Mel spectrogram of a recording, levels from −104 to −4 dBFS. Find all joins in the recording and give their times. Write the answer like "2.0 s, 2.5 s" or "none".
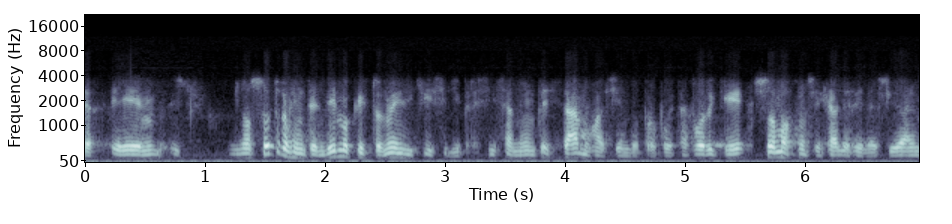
5.0 s, 5.6 s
